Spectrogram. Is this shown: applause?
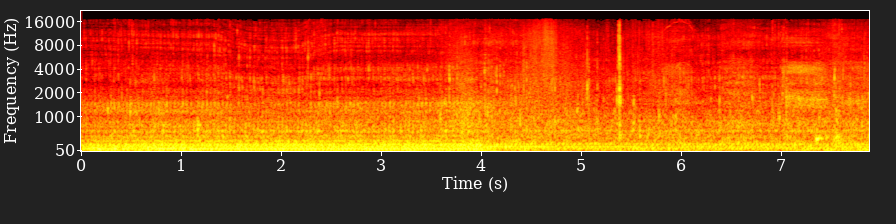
no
